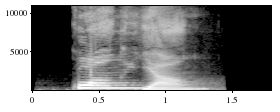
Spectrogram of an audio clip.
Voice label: "Guangyang", Chinese

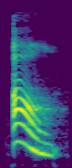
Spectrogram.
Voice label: "ang4", Chinese; 중국어 복운모, 부성운모 연습

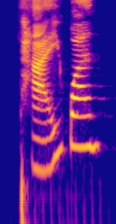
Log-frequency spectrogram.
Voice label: "Taiwan", Chinese

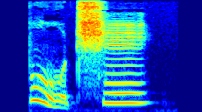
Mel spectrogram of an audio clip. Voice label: "buchi", Chinese; 중국어 경성 연습

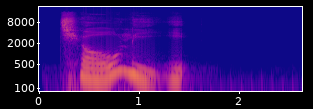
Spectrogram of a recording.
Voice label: "Qiuli", Chinese

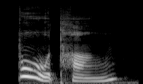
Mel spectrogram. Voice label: "buteng", Chinese; 중국어 경성 연습

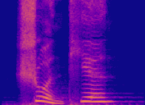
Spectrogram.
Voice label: "Shuntian", Chinese

